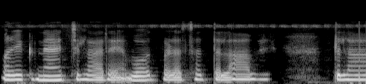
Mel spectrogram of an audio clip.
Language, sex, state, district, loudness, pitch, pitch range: Hindi, female, Uttar Pradesh, Shamli, -15 LUFS, 215 Hz, 195-230 Hz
